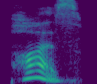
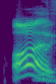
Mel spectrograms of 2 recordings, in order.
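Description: First: It is said calmly, without force. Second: It is said loudly and forcefully.

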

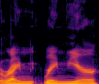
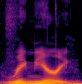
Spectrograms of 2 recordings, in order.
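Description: First: The name ends without a final 'ee' syllable. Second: The name ends with a final 'ee' syllable. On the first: The speaker calls it wrong. "hating that we were pronouncing it Rainier" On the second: The speaker calls it right. "it's Rainieri"

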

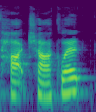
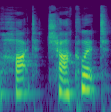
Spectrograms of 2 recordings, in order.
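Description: First: The T sound is dropped. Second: The T sound is clearly pronounced.

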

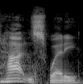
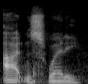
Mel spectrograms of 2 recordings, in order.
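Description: First: The first word begins with an audible h. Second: The first word begins without an h. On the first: The speaker calls it wrong. "Not Hot and Sweaty" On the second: The speaker calls it right. "They're English. It's Ott and Sweaty"

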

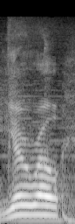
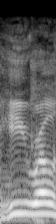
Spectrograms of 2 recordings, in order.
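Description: First: The word starts with a y sound, like euro. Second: The word starts with an h sound, like hero. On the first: "some of y'all pronounce it euro" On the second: "some of y'all pronounce it hero"

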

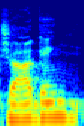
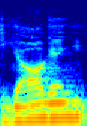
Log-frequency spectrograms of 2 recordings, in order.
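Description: First: The word begins with a hard J sound. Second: The word begins with a soft J sound. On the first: The speaker calls it wrong. "If you pronounce it jogging, you're wrong" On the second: The speaker calls it right. "That's a soft J, much like jogging"

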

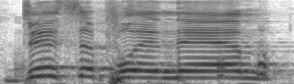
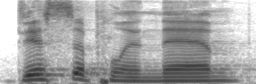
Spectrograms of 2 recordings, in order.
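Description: First: It is said noticeably louder and more forcefully. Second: It is said at ordinary speaking volume.

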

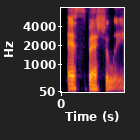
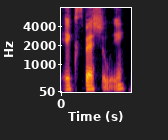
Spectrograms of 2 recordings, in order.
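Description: First: The word begins with an 'es' sound. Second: The word begins with an 'ex' sound. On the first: The speaker calls it right. "It's especially" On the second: The speaker calls it wrong. "you'll never hear me say especially"

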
